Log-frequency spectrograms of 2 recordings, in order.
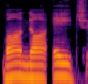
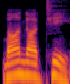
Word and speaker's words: Manāt: Manāt Arabic, Manāt Arabic pronunciation, Ma-na-h oblique case, Ma-na-ti construct state, also transliterated as Mana, was one of the three chief goddesses of Mecca.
